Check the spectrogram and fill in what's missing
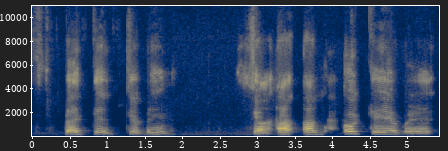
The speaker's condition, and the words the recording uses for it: ALS (motor neuron disease). So I want you, the audience, to pay very close attention to what he's saying, because his voice box is going and he sludges a little when he speaks.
